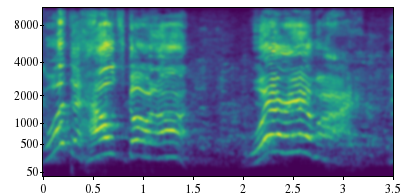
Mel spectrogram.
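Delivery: loud, slow, bewildered outburst; bewildered shout. Retold or imitated. Husband overwhelmed by the switch, loud slow bewilderment. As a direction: yell it in baffled disbelief. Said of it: "I was just like".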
